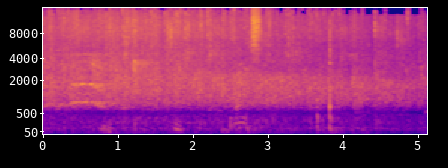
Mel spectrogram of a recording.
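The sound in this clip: An audience applauds to welcome a guest to the stage: a steady, dense wash of clapping that holds an even level throughout, with faint voices and a brief whoop mixed in.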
